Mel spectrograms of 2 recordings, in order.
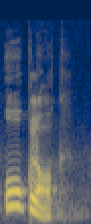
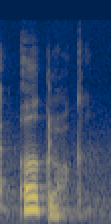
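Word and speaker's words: o'clock: क्लॉक बोलता हूँ हमेशा आपने मेरी वीडियोस को अगर देखी हो सो आई से ट्वेल्व ऑफ क्लॉक अब लोग बोलते हैं ओ क्लॉक ओ नहीं होता वो होता है अ क्लॉक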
